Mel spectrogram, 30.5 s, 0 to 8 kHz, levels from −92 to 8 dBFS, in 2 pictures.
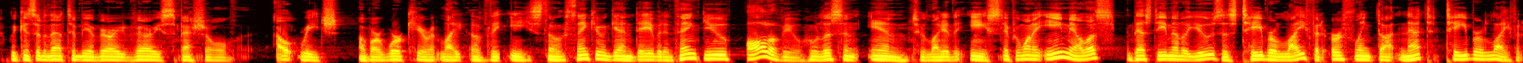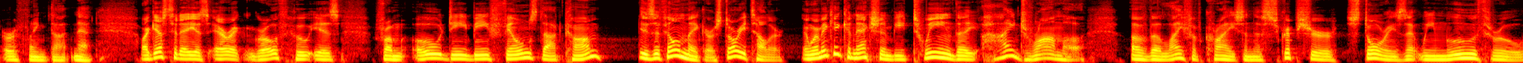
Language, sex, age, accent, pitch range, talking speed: English, male, 50-69, American, 110-150 Hz, 180 wpm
